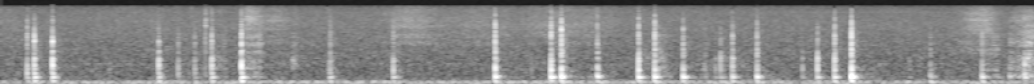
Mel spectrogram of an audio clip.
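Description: Long painted nails tap and scratch the printed surface of a hollow, red printed cardboard moon cake gift box held up close. About nineteen short, dry, hollow taps land in an uneven rhythm, each dying away almost instantly, with soft scratching in between.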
